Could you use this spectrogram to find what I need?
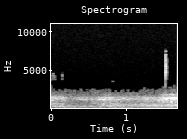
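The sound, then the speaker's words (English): A steady, broad roar of an airplane passing overhead, a continuous low-to-mid rumble that holds at an even level throughout with no voices. “Let me wait for the plane.”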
